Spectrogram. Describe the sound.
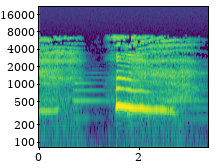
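A voice imitates two drawn-out yawns in a row, the first softer and trailing off, the second starting abruptly louder with a long, sighing, descending moan before fading out.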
